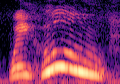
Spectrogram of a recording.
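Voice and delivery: high, loud, drawn-out whoop; exultant whoop. Acted. Husband celebrating his windfall, exultant whoop. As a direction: let the last syllable soar. Whoops after being corrected.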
